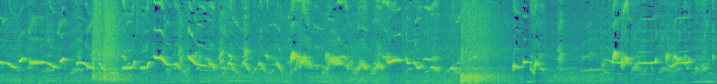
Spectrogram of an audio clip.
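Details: Hwamei songbird kept in a cage, said to sing and fight very well: long flowing string of bright, twisting whistles, interrupted twice by brief rustling bursts, then resuming with rising and falling notes.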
